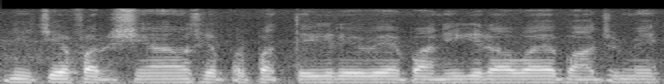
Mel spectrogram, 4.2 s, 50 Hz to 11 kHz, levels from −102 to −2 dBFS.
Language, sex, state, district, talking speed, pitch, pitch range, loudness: Hindi, male, Bihar, West Champaran, 215 wpm, 120 Hz, 120-125 Hz, -17 LUFS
